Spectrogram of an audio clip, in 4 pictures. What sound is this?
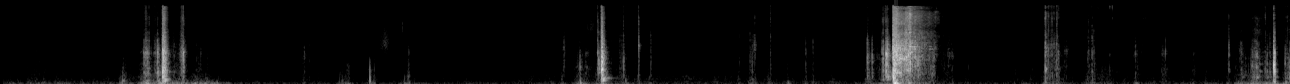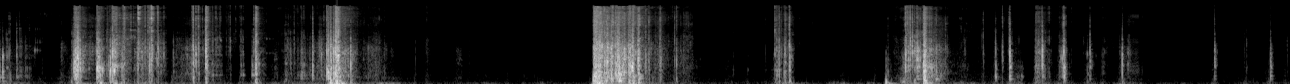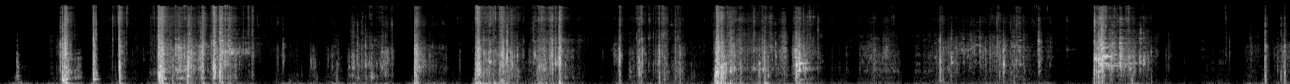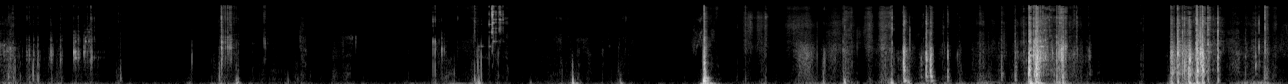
Breaking large ice
Here's a really cool sample I must thank the bad weather here on the east coast for :) I managed to get a really cool recording of a large piece of ice cracking when I stomped on it. It really turned out nice and I only had to do minimal noise-reduction in post-pro. There are some really meaty cracks and snaps starting around the first 1/4 of the file. Cheers!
